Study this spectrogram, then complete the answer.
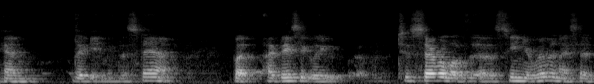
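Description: Fairly high-pitched male speech at a moderate pace, fairly even in intonation, with noticeable background noise. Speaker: podcast host. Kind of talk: casual group discussion with audience Q&A.

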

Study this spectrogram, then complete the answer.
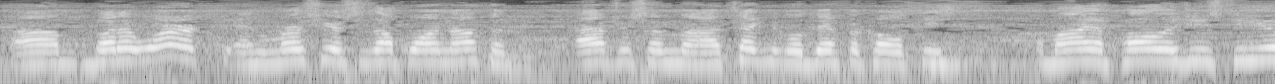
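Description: Crowd noise fills the background as a man speaks. His tone is animated and his pitch high. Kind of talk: live hockey play-by-play commentary. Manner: rapid-fire, animated play-by-play, joking with co-commentator.

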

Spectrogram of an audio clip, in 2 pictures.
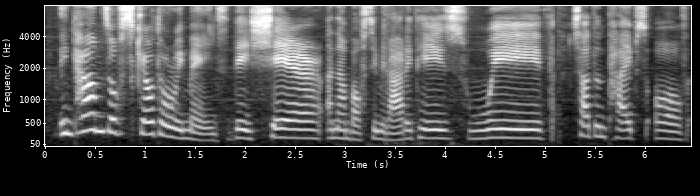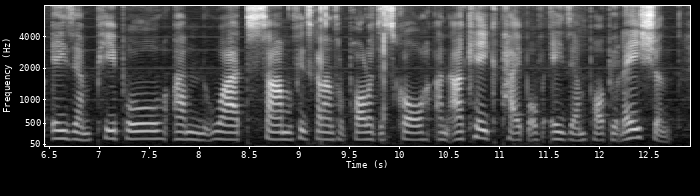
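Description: A woman with a Japanese accent, fairly low in pitch, with hardly any pauses and ordinary pitch variation. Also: moderate pace. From Japan, Yokohama. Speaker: archaeology professor. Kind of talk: interview.

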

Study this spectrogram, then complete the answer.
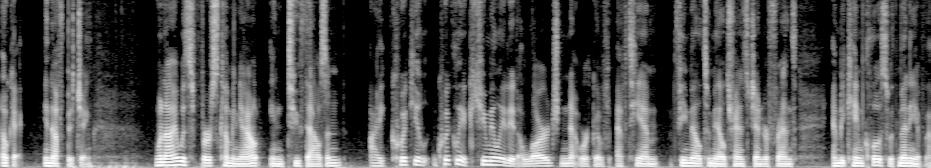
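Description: A plain, everyday voice from a man at a medium pitch, with ordinary pitch variation and a fairly quick pace, a dry, close sound with no echo and a very clean recording with a silent background. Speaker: author reading own essay. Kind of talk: reading aloud.

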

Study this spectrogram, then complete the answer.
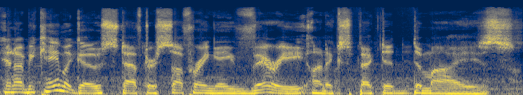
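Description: A man's very deep, low voice with ordinary pitch variation, very even loudness, a fairly slow pace and hardly any pauses, over noticeable background noise. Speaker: pirate radio host. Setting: pirate radio broadcast.

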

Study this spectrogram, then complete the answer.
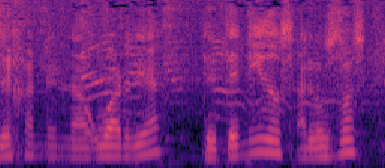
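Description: Speaking with a Mexican accent, a man with a fairly high voice and a dark, mellow tone talks at a moderate pace with ordinary pitch variation. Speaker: podcast co-host. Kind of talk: casual chat; reading news items aloud. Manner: animated.

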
